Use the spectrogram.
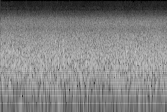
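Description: Creek water rushes steadily along a trail, a loud, continuous broadband wash with no pauses or other sounds.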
